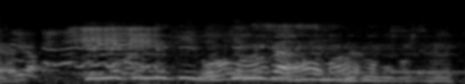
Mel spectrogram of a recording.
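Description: Several voices calling out together in overlapping, wavering tones, with no break.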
